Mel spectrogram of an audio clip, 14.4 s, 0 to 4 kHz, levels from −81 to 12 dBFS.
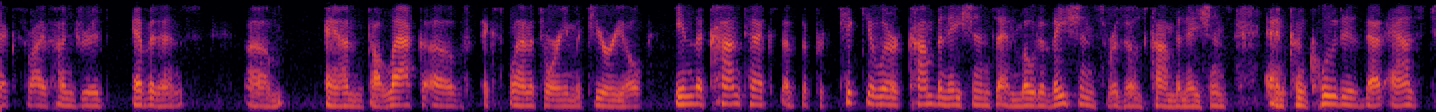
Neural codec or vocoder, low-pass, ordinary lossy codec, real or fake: none; 3.6 kHz; Opus, 32 kbps; real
